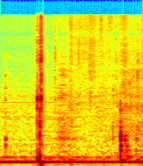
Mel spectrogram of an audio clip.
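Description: Quiet room tone with a steady low hum, broken by two faint short clicks, about half a second in and near the end, from plastic marker pens being handled.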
